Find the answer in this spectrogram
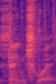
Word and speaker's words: feng shui: make it more efficient they are very into feng shui yes that's how you pronounce that thankfully I have written down I've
